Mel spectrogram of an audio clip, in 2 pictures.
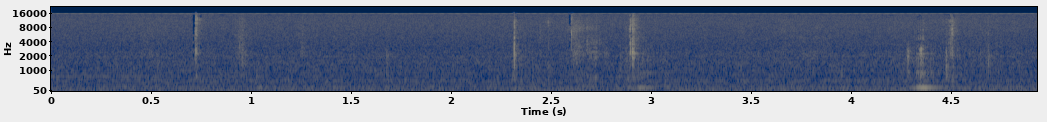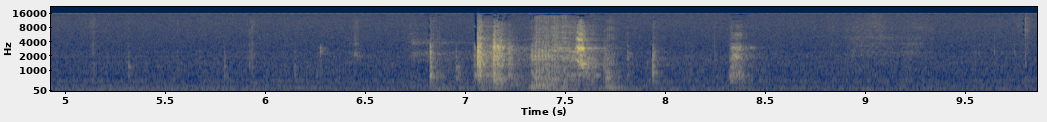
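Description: Paper crinkles and rustles in hands.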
